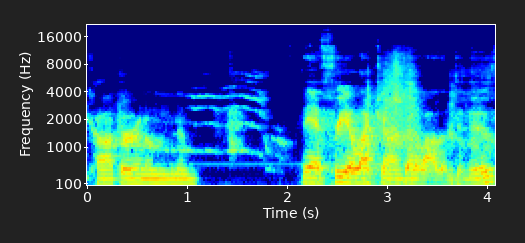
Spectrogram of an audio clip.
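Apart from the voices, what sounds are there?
cat meowing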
